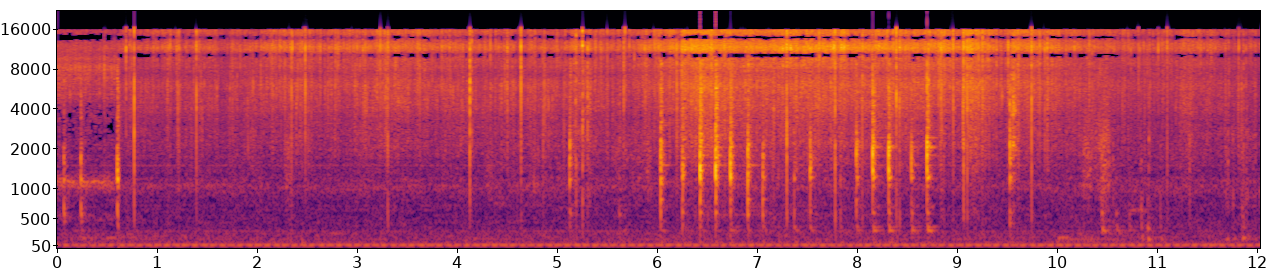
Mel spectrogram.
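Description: Sausage frying with a steady sizzle, while a cooking utensil clicks and scrapes against the cookware, in a quick run of taps in the middle.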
